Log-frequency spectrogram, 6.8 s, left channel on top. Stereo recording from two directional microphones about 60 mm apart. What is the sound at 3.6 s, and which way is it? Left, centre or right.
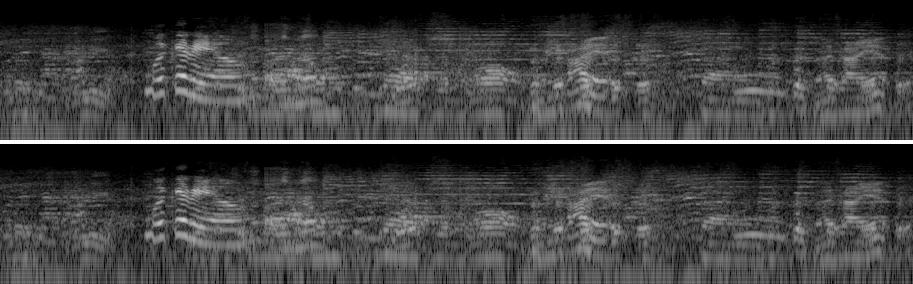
Speech, centre.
